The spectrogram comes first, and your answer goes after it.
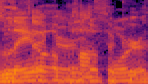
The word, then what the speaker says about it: Laporte: the way yes the way we should be pronounced Le aper that's how I say my name uh the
